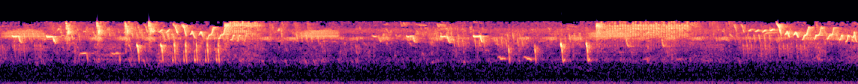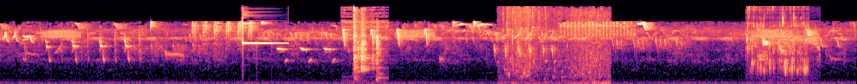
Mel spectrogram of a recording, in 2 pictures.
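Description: Several small birds chirping and trilling in quick, repeated calls, with one held whistle about two-thirds of the way through. A few short noises cut in near the end.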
